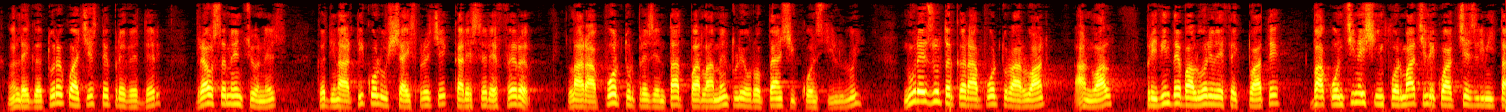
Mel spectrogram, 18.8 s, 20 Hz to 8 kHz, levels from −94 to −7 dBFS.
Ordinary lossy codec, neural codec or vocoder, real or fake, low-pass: none; none; real; 7.2 kHz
